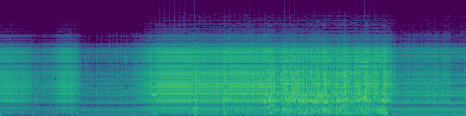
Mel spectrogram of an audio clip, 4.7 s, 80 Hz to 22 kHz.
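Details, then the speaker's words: Detrola tube radio in a custom case has a steady low rough buzz under the program, even with volume all the way down; failing filter capacitors suspected, and B+ measured about 150 V. "Maybe the filters are starting to go out. But I don't have the caps. That's what's concerning me."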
